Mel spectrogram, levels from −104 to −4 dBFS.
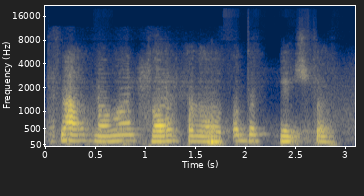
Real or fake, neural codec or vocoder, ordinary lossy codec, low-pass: fake; codec, 44.1 kHz, 0.9 kbps, DAC; Opus, 32 kbps; 19.8 kHz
